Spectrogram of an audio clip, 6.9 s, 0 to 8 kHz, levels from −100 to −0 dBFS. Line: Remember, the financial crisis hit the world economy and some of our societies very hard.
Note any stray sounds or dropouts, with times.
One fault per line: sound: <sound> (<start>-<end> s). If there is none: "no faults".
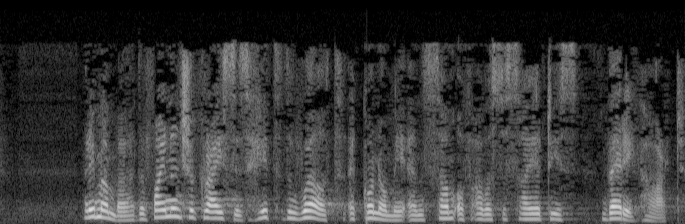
no faults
